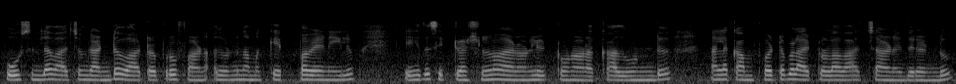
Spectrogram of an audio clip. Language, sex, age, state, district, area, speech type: Malayalam, female, 18-30, Kerala, Alappuzha, rural, spontaneous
